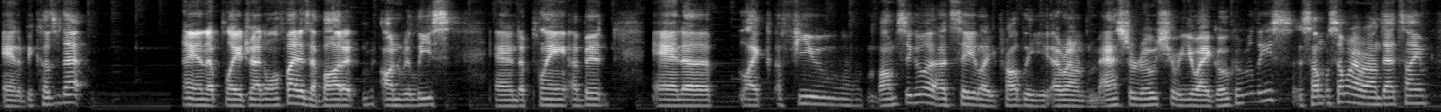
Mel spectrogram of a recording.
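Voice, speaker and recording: Bright-voiced man. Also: medium pitch, normal speed, faint music behind. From Brazil. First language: Portuguese. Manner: earnest, with restarts. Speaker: podcast co-host. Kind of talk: casual chat.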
